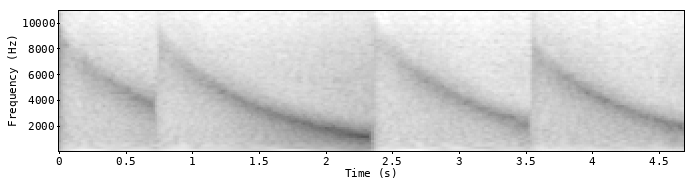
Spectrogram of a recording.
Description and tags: biggish saw synth e e g b 102 bpm-03
biggish saw synth d a b e 198 bpm
acid, bass, club, dance, dub-step, electro, electronic, house, loop, rave, saw, synth, techno, trance, wave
